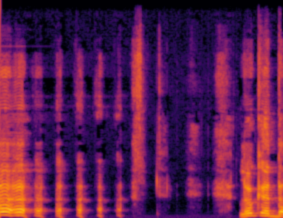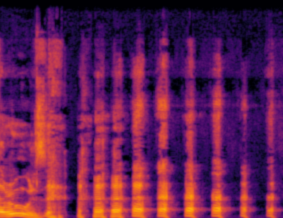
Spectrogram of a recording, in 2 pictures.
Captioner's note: Ketawa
